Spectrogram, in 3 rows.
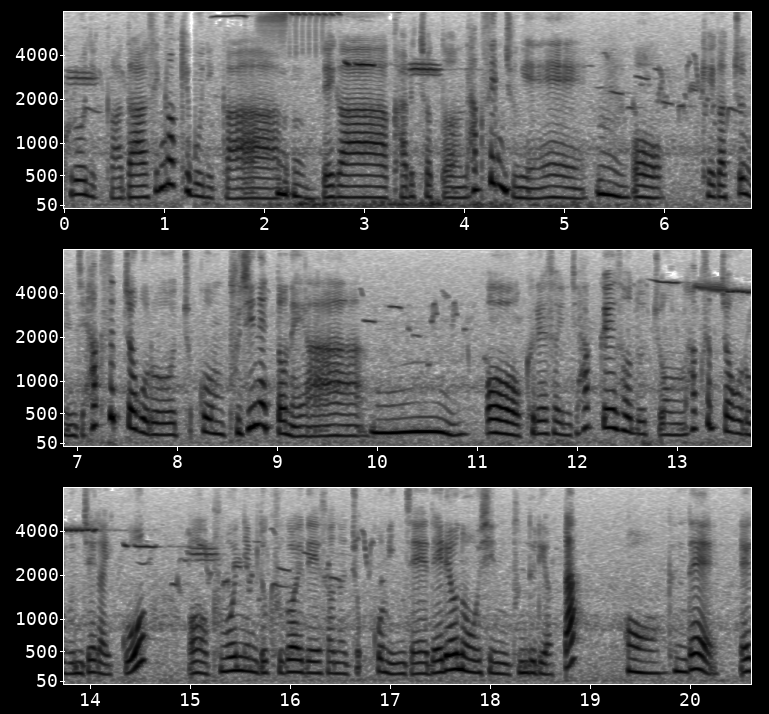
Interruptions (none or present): none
